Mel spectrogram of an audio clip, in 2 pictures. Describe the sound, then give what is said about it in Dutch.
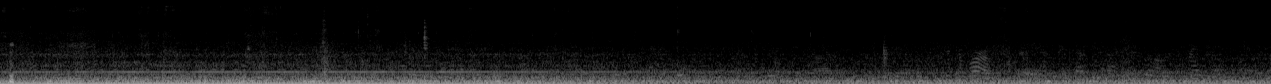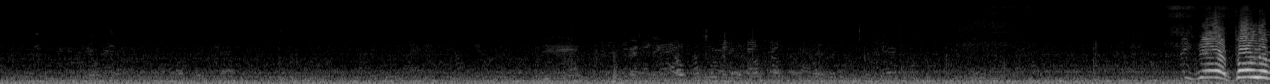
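A boat engine drones steadily, a continuous low rumble with faint wind noise, holding for the whole stretch before a voice briefly cuts in at the very end. “laat je langzaam in slaap sussen door het ronkende geluid van de motor.”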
